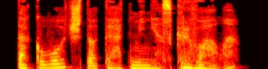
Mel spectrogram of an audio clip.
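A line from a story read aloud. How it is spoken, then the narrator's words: Whisper. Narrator (Russian): прошептал он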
